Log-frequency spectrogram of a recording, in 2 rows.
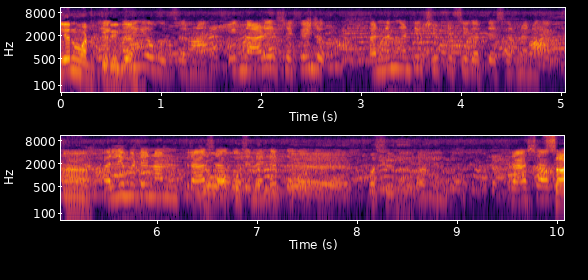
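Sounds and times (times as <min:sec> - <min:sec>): chatter of several people: 0:00.0 - 0:10.0
woman talking: 0:00.5 - 0:07.4.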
